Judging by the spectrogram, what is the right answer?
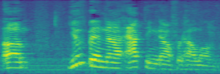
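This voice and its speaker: A man's voice: high-pitched, expressive, normal speed, bright, forceful tone, recorded from a distance, slight background noise, poor audio. Joking man hosting a casual interview. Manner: joking, banter-heavy, loose with fillers. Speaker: interview host. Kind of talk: casual chat.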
